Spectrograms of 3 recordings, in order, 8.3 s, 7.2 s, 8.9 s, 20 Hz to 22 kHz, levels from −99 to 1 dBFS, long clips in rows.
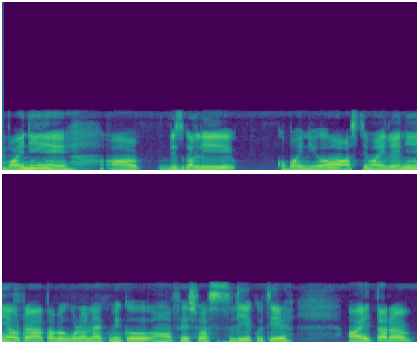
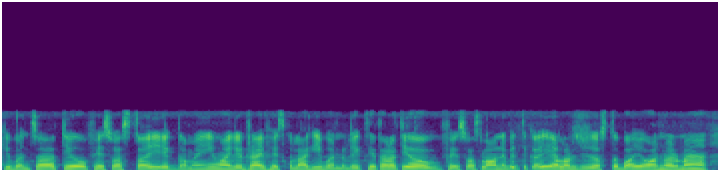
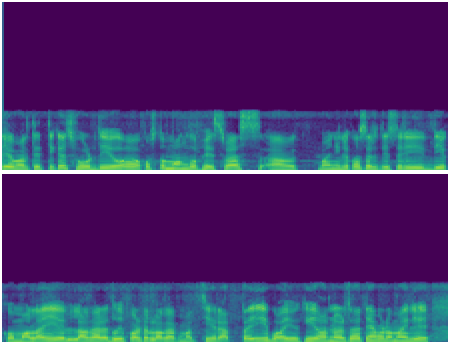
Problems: background sounds at intervals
